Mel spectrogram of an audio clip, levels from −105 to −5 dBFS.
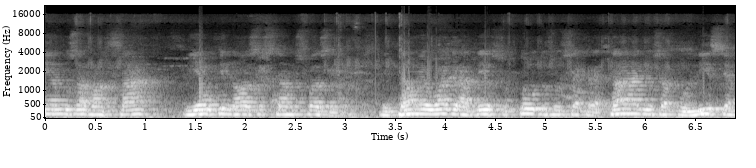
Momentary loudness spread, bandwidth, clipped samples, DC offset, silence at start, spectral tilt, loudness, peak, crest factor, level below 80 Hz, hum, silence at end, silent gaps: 8 LU; 5.4 kHz; 0.2%; under 0.1%; 0 s; -11.5 dB/octave; -13 LUFS; 0 dBFS; 12 dB; -34 dBFS; none; 0 s; none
